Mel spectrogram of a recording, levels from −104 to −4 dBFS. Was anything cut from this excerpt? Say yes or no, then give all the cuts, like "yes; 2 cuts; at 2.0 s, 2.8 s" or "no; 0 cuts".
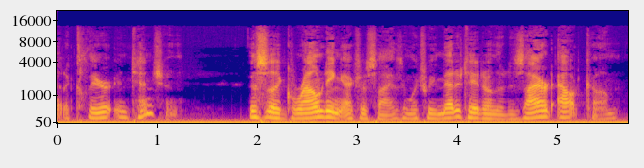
no; 0 cuts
